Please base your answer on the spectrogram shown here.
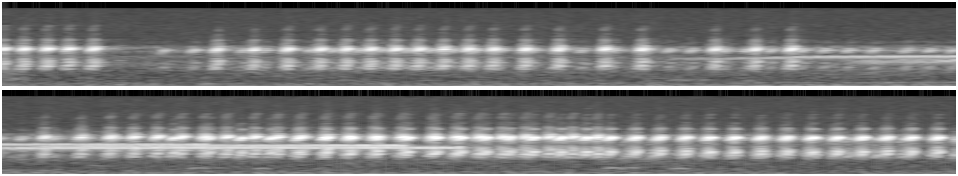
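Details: Nighttime chorus of pond tree frogs in mid-April in north-eastern Italy. Dense, quick-fire pulsed croaks build in loudness, with a smooth, continuous mole cricket trill running through the middle.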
